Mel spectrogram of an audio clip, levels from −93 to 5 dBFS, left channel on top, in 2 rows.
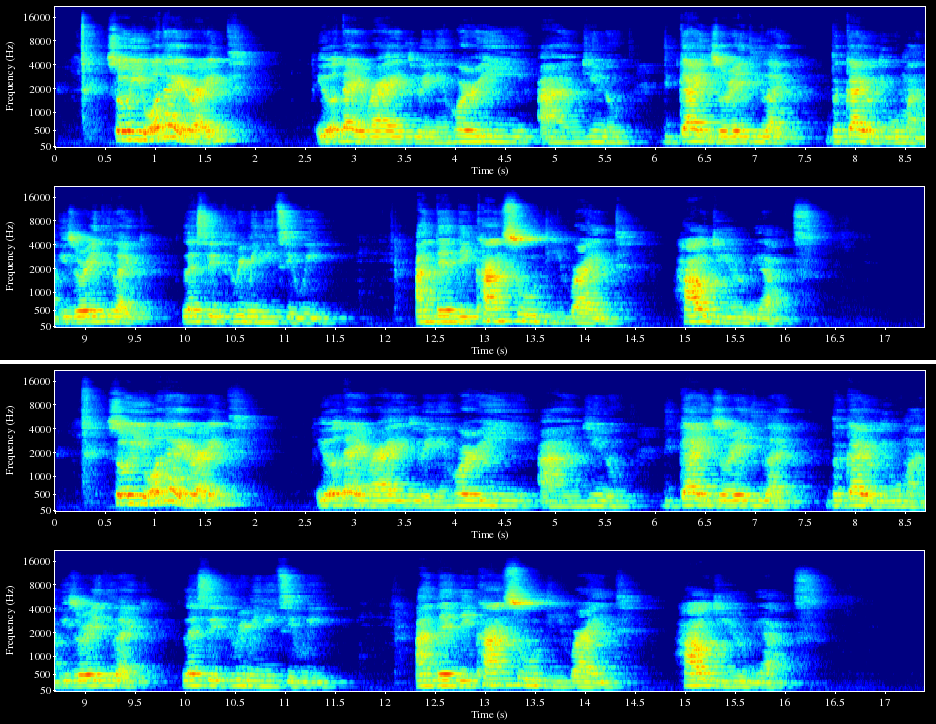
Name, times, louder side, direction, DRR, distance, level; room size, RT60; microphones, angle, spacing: voice 1, 0.2-1.9 2.6-5.7 6.1-7.3 7.7-9.5 10.0-11.3 12.3-14.4 14.9-16.2, left 1 dB, 55° left, -8 dB, 3.3 m, -25 dB
10.5 x 6.3 x 2.3 m, 0.62 s
head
